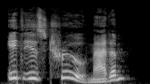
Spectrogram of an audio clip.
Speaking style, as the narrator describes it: piped up Fitz, pitching his voice higher than usual

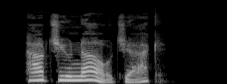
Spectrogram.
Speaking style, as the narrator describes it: asked slowly

